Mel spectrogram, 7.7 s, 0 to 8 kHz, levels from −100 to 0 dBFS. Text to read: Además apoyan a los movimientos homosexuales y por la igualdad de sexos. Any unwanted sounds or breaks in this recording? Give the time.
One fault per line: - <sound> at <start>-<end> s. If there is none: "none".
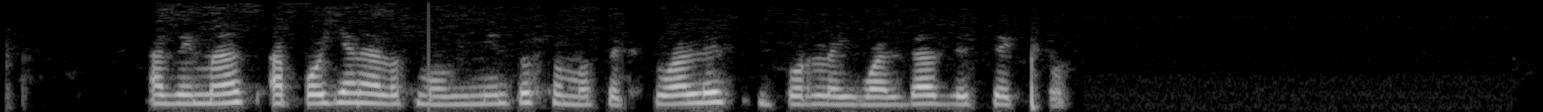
none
